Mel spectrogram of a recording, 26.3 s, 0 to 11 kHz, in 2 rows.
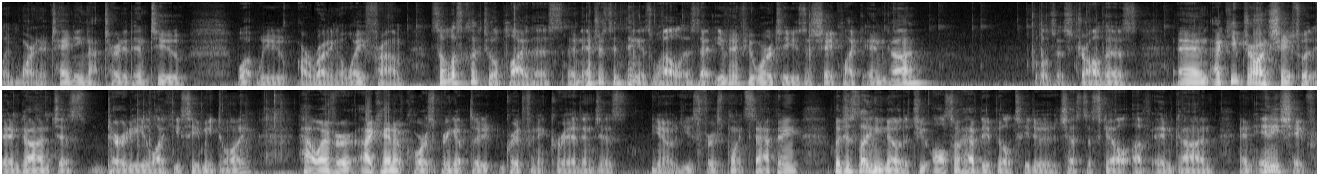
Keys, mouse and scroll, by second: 4.0 click, 5.0 d, 5.5 click, 5.9 middle click, 6.2 scroll down 1, 6.4 shift+middle click, 6.8 scroll up 2, 7.6 click, 9.2 ctrl+click, 9.8 ctrl+click, 10.1 ctrl+click, 10.5 shift+middle click, 11.5 ctrl+click, 13.1 ctrl+click, 13.4 ctrl+click, 14.6 middle click, 15.7 d, 16.6-17.3 scroll down 8, 18.5-19.0 ctrl+scroll down 8, 19.0 ctrl+scroll up 10, 20.1-20.7 ctrl+scroll up 6, 20.8 ctrl+scroll down 3, 21.1 ctrl+scroll up 1, 21.4 ctrl+scroll down 3, 22.3 ctrl+scroll up 3, 22.8 ctrl+scroll down 4, 22.9 ctrl+scroll up 1, 23.8 ctrl+scroll up 1, 24.0 ctrl+scroll down 4, 24.2 ctrl+scroll up 2, 25.3 ctrl+scroll up 11, 25.6 ctrl+scroll down 4.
